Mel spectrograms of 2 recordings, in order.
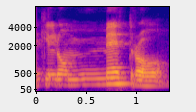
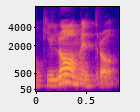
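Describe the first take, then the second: First: "kilómetro" as "kee-lo-MEH-tro", weight on MEH; wrong stress. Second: "kilómetro" as "kee-LO-meh-tro", stress on LO; emphasis on the O. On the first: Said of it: "don't say kilómetro". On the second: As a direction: put the weight on the O of "kilómetro". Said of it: "Emphasis on the O". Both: Shown as a demonstration.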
